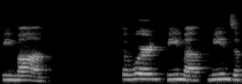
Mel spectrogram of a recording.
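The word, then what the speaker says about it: bimah: This area is known as the bima, pronounced bima.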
